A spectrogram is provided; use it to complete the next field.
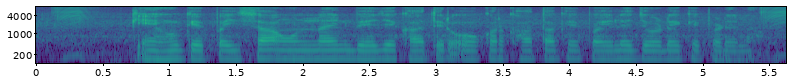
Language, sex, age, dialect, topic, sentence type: Bhojpuri, male, 25-30, Northern, banking, statement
